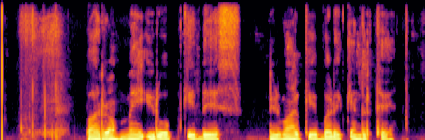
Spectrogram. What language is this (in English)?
Hindi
